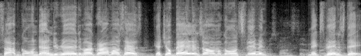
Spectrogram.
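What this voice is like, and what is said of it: Put-on Bermudian accent. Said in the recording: “Now you're speaking Bermudian ... It almost sounds, reminds me of like South African. ... it's an odd kind of accent”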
